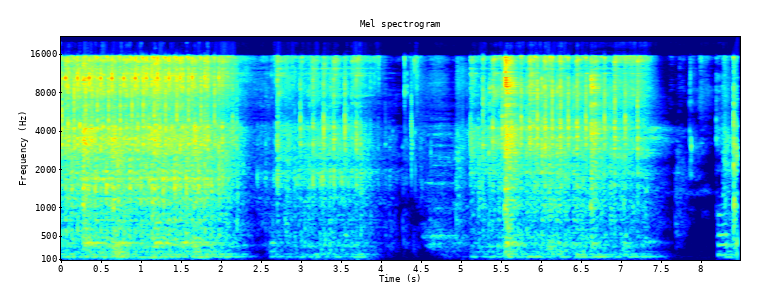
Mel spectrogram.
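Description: Sewing machine running fast while stitching along the edge of a kurti neckline, a dense loud rattling whir in long bursts with short pauses between runs, alone and without talk.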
